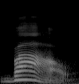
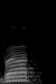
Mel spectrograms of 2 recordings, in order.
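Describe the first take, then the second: First: The word rhymes with cow. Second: The word rhymes with stuff. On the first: The speaker calls it right. "it's pronounced bow" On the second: The speaker calls it wrong. "it's not pronounced buff"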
